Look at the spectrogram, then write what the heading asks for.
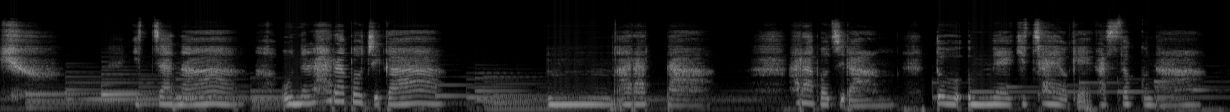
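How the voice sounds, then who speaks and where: Soft-spoken and very slow, a woman talks with long, frequent pauses and very even loudness while music plays in the background. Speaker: picture book storyteller. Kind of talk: reading aloud.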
